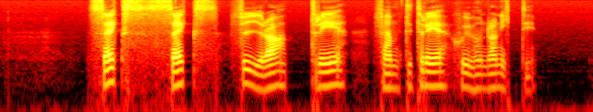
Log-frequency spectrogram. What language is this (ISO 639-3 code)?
swe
